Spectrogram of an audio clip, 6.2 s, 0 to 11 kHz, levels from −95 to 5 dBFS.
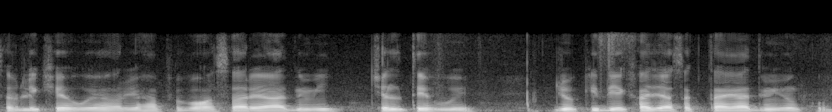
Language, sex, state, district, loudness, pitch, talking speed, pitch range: Hindi, male, Uttar Pradesh, Lucknow, -14 LUFS, 110 Hz, 175 wpm, 105-110 Hz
